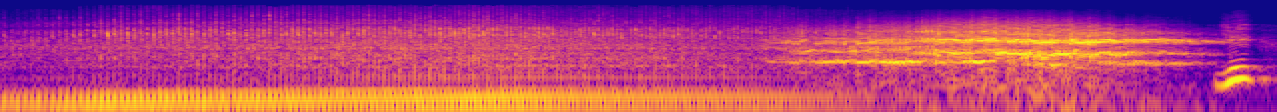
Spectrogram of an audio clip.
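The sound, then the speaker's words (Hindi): The engine of a soldiers' vehicle rumbles steadily as it suddenly arrives, then its tires squeal loudly in a long, shrill skid as it brakes hard to a stop, ending with a short final screech. “अचानक वहां फौजियों की गाड़ी आ पहुंची।”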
